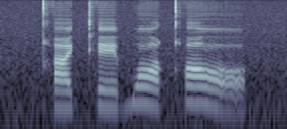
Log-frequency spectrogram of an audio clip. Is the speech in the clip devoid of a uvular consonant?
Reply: no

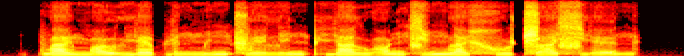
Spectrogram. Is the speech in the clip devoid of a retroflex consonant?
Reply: no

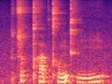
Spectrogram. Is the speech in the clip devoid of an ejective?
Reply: yes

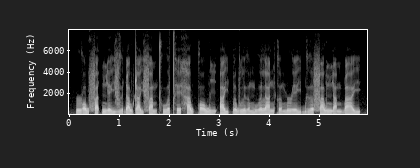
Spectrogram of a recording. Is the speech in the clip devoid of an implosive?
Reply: no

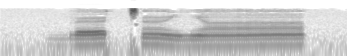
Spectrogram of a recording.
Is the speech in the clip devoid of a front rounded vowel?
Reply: no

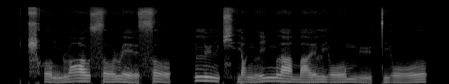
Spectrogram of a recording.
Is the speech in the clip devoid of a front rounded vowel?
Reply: no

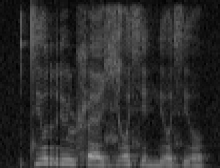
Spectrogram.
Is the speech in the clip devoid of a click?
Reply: yes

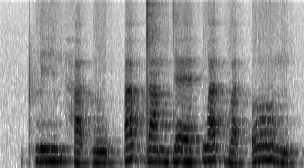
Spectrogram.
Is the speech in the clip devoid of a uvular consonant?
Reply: yes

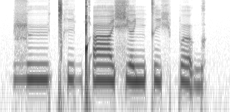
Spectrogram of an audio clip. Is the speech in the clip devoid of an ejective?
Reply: no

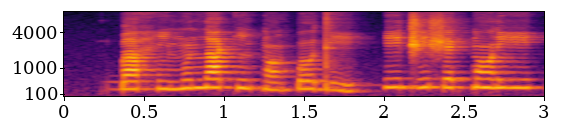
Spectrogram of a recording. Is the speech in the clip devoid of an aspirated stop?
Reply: yes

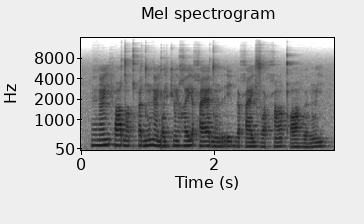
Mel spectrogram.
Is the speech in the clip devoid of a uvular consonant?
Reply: no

